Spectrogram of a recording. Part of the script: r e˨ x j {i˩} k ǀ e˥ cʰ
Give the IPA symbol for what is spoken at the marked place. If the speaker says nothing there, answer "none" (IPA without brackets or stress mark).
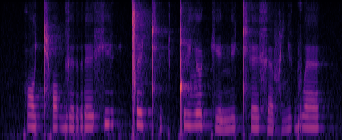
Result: i˥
